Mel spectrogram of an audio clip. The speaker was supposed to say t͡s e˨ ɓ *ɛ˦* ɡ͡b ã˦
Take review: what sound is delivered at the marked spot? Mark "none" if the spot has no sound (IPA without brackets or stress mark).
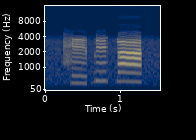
e˦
